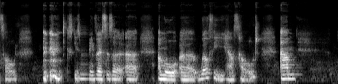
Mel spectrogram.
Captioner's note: coughs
